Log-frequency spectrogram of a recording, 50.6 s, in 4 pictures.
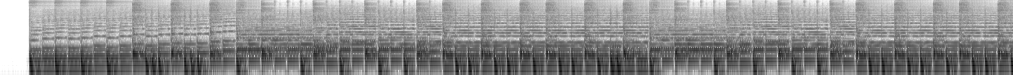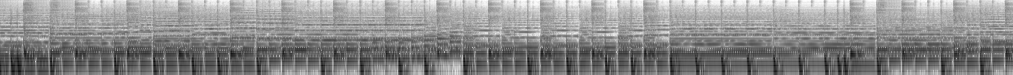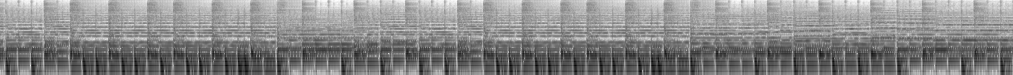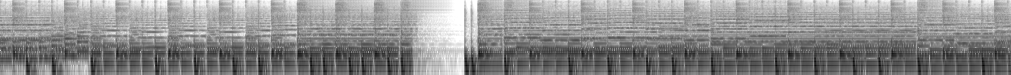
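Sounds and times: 
battle music: 0.4 - 50.6.

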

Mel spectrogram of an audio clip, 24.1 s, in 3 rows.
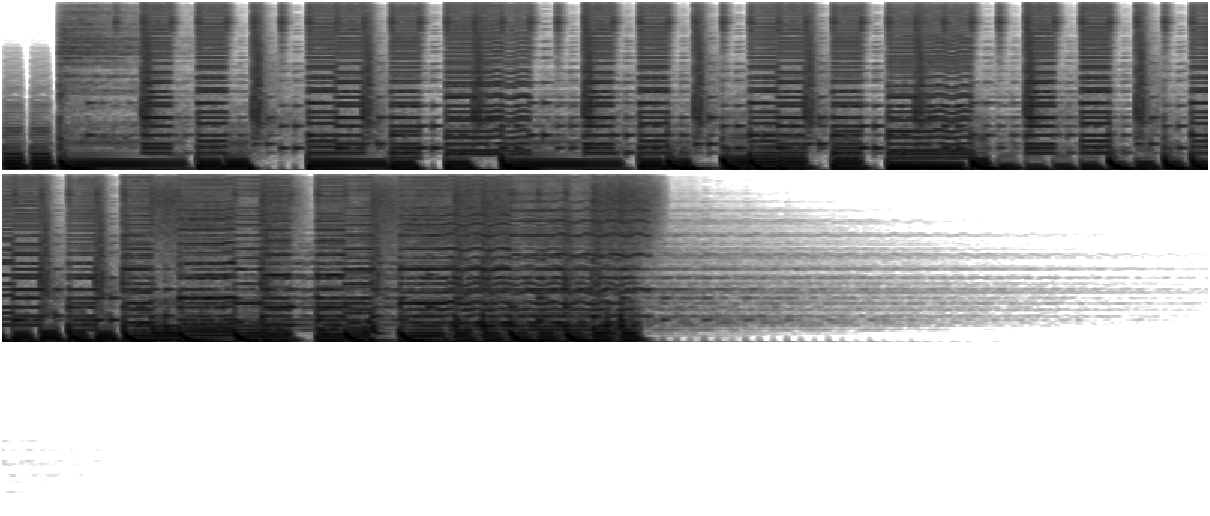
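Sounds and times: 
music intro loop with reverb tail: 0.4 - 13.5.

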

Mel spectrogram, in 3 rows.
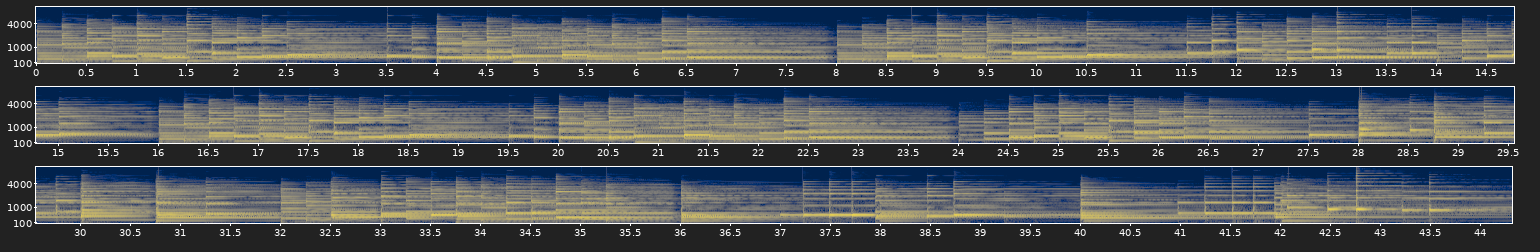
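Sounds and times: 
piano: 0.0 - 44.3.

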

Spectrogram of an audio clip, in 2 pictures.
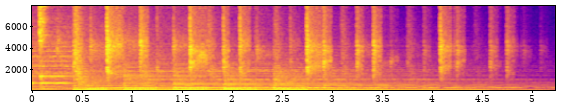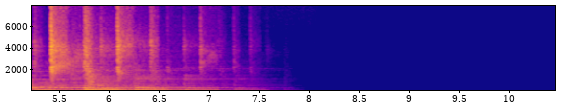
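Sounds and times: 
unsettling atmosphere: 0.2 - 7.4.

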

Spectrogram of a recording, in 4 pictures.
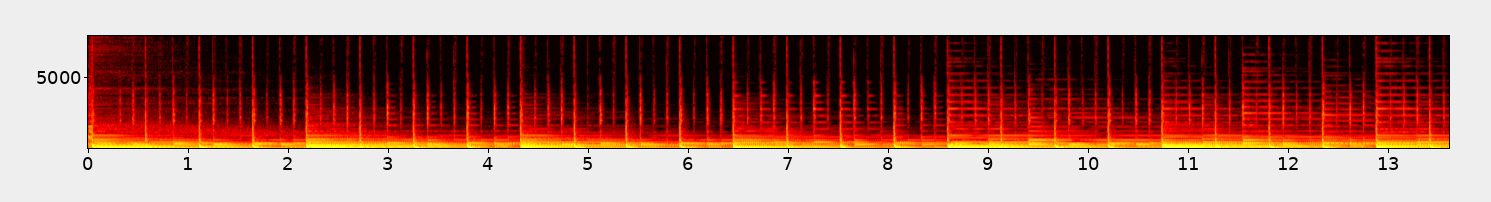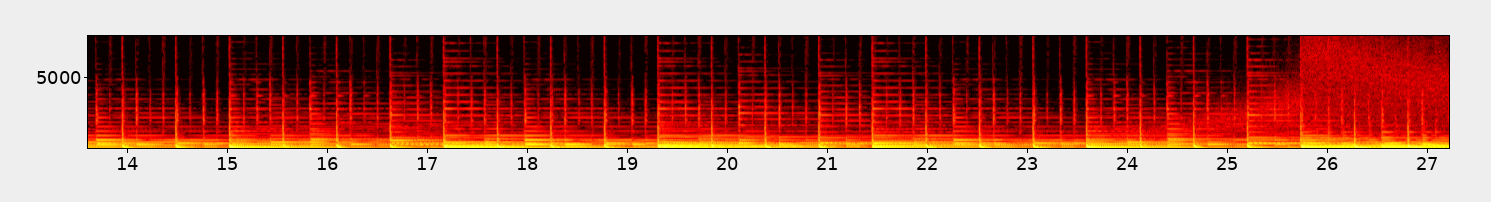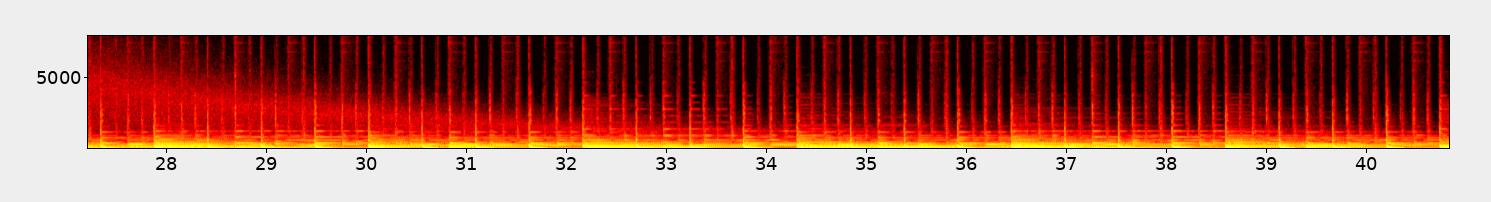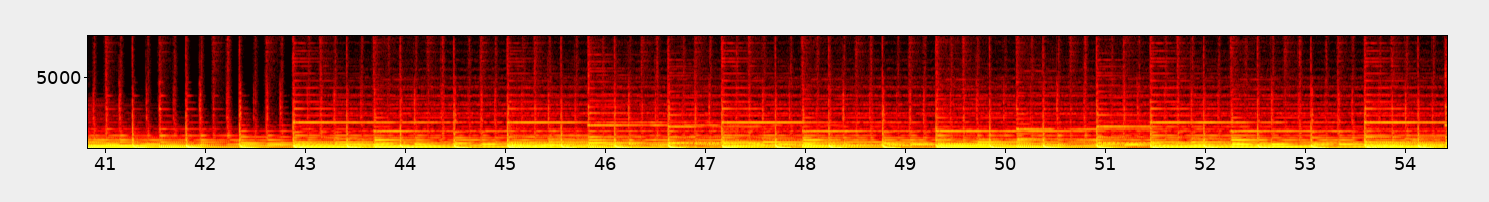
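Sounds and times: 
inspirational corporate background music: 0.0 - 54.4.

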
